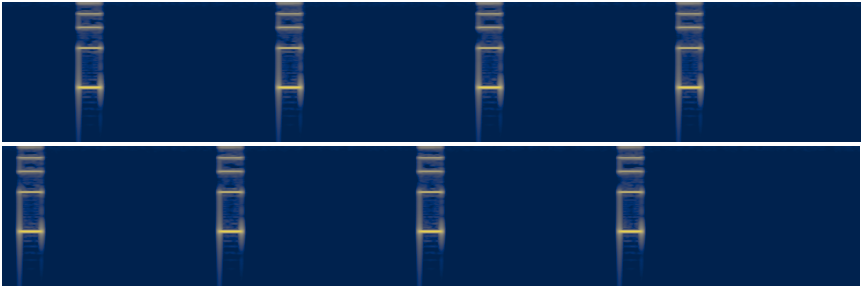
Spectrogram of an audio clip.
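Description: Electronic countdown-timer beeps, one short high beep each second, eight in a row with silence between, ticking off the seconds of a countdown.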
